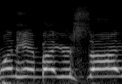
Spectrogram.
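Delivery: shouted drill-style delivery.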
